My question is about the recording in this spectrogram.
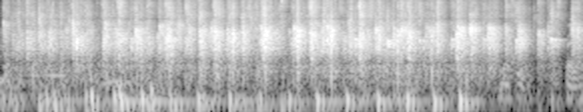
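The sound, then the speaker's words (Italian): Steady audience applause in an auditorium for a guest singer fills the whole stretch, a dense wash of many hands clapping at moderate loudness with no clear rhythm, and no voices standing out. “Un applauso ancora per lui.”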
